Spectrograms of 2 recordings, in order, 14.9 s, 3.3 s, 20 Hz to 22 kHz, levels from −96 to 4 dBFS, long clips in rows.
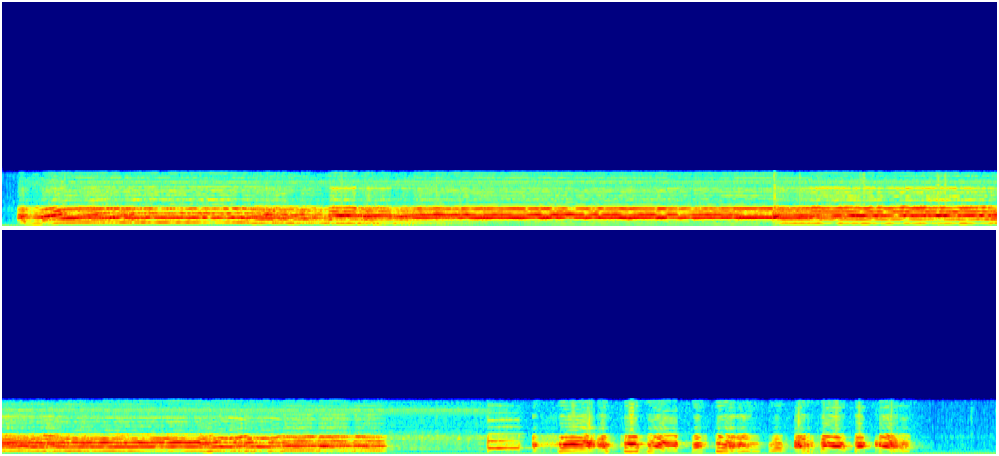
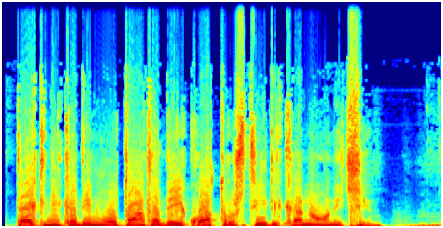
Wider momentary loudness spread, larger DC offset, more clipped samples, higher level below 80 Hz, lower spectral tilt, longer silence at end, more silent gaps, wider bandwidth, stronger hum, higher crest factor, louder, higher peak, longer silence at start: first, 8 LU vs 3 LU; first, 0.4% vs under 0.1%; second, under 0.1% vs 5%; second, -46 dBFS vs -18 dBFS; second, -3 dB/octave vs -5 dB/octave; first, 0.65 s vs 0 s; neither; second, 5.4 kHz vs over 20 kHz; neither; about the same, 10 dB vs 6 dB; second, -10 LUFS vs -5 LUFS; about the same, 0 dBFS vs 0 dBFS; about the same, 0.1 s vs 0.1 s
